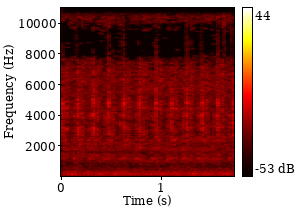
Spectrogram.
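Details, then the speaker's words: Vauxhall Astra H 1.4 SXi petrol, 79k miles, cold engine idling after timing chain replacement: steady low hum with even firing and no chain rattle; only an exhaust blow remains. "it's gone very quiet now no rattling"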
